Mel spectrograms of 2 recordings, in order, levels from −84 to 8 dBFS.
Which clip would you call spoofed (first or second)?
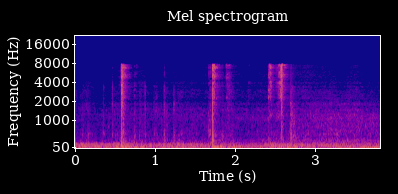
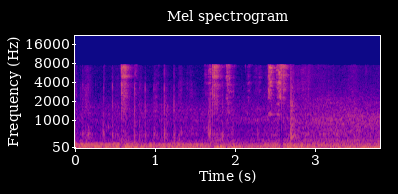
first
